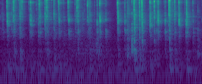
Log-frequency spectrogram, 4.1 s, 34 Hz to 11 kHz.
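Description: Fingertips type continuously on a backlit mechanical keyboard with plastic keycaps and Cherry MX Blue switches. About 26 sharp, bright clicks follow one another in a quick, uneven rhythm, with a brief pause just past the halfway point. Each click decays almost instantly, leaving almost no low end.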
